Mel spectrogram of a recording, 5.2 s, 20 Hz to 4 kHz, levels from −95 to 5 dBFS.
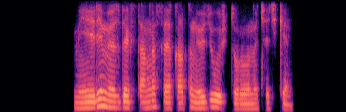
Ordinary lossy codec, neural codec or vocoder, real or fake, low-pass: Opus, 32 kbps; none; real; 3.6 kHz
